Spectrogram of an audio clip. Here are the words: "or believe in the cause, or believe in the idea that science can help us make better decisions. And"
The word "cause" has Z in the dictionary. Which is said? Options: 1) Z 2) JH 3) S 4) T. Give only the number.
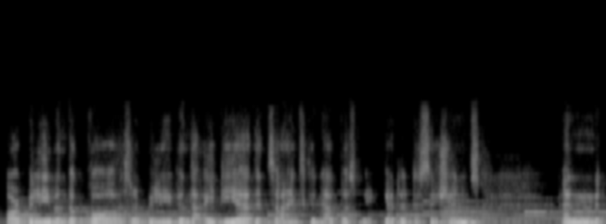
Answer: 1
